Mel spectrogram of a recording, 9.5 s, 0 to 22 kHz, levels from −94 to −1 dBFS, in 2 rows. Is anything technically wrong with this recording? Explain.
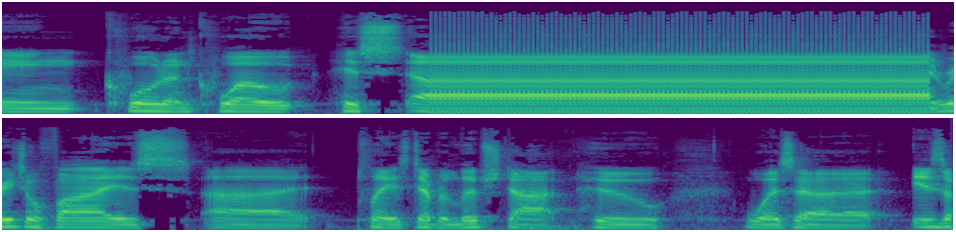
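Yes. From 2.16 to 4.65 s, just after "quote unquote his", there is a system hang loop. The driver froze while the audio hardware kept replaying one 23 ms slice, which fits a 1024-sample buffer. Repeated over a hundred times, it becomes a steady 43 Hz buzz.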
